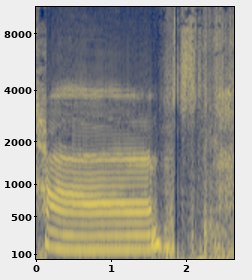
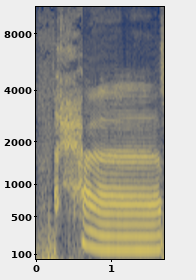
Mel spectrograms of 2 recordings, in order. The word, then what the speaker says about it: ح: Say strongly Ha. Say again Ha. So for pronouncing Ha, we are using our throat.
